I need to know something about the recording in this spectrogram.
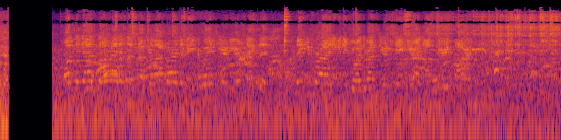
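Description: A spinning swing ride whirs steadily.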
